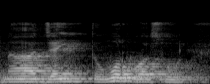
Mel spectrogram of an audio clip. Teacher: میم کو الرسول کی را سے ملا دیں گے. را پر پڑھیں گے، سو واو مدہ ہے، 2 حرکات لمبا ہے.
